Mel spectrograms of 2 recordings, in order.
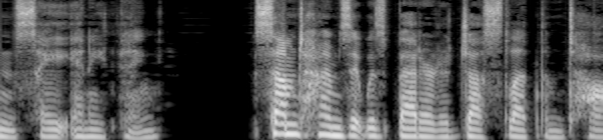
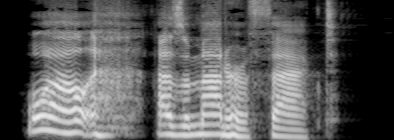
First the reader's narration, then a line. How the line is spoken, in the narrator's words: he said with a little chuckle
